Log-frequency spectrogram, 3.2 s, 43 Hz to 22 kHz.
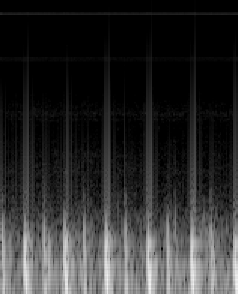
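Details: Fast, somewhat uneven low thumping at about 107 beats per minute: the recorder's own real heart sounds, slightly sped up to imitate a racing heartbeat.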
